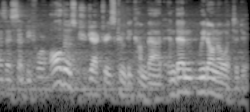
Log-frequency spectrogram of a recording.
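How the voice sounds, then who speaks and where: A man talks very fast at medium pitch, his voice making very wide pitch swings. Audible room echo and noticeable background noise surround him. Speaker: robotics professor. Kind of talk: lecture. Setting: seminar room with audience and live stream. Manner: frequent fillers.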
